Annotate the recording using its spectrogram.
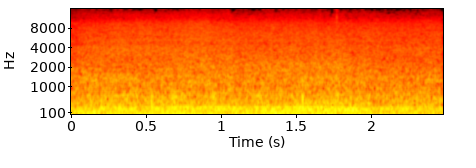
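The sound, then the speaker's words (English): A steady, unbroken low hum of giant power generators powering the city of Beirut, Lebanon, a dense rumbling drone with no pauses or changes in level, and no voices. “The non-stop hum of giant generators powering the city.”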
